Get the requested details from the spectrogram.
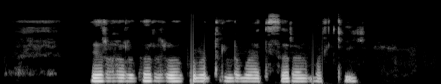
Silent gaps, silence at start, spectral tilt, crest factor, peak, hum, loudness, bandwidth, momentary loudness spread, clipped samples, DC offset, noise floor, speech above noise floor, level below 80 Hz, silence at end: none; 0.9 s; -7 dB/octave; 18 dB; 0 dBFS; none; -17 LUFS; 11.5 kHz; 9 LU; under 0.1%; under 0.1%; -62 dBFS; 46 dB; -54 dBFS; 0.8 s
